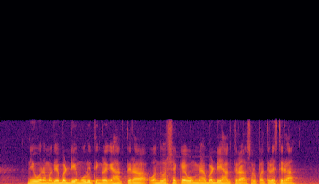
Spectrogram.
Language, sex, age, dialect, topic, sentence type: Kannada, male, 18-24, Northeastern, banking, question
